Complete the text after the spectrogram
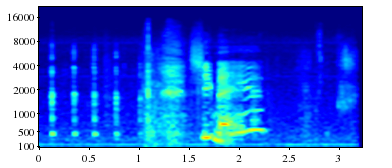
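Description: A woman speaks playfully, close by.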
